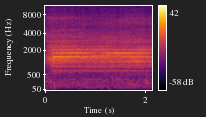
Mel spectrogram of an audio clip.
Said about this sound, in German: Das ist jetzt der Bahnhof Sinn. Der steht im Gleis 3 Einzug. Der soll jetzt fahren, das ist die Stadttaste und soll jetzt auf die Strecke gehen. Und jetzt stelle ich das Signal und jetzt fährt der Zug los.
